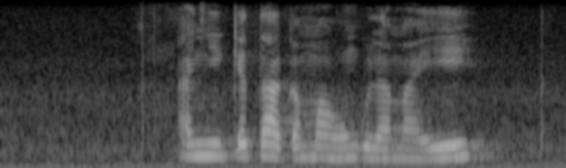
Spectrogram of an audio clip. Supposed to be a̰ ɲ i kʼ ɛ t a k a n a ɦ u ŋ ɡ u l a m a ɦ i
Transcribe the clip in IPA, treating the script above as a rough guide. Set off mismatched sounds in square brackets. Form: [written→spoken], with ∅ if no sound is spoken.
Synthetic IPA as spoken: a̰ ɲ i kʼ ɛ t a k a [n→m] a ɦ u ŋ ɡ u l a m a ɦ i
